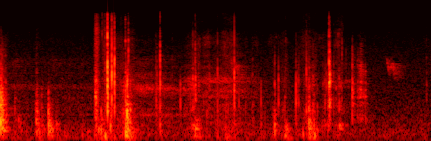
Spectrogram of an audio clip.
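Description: Handling noise as a camera is set down and repositioned: a few sharp knocks and clicks about a second in and again past three seconds, with faint rubbing and rustling between.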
